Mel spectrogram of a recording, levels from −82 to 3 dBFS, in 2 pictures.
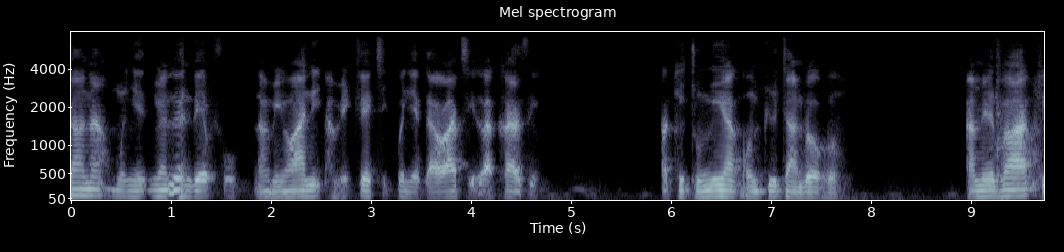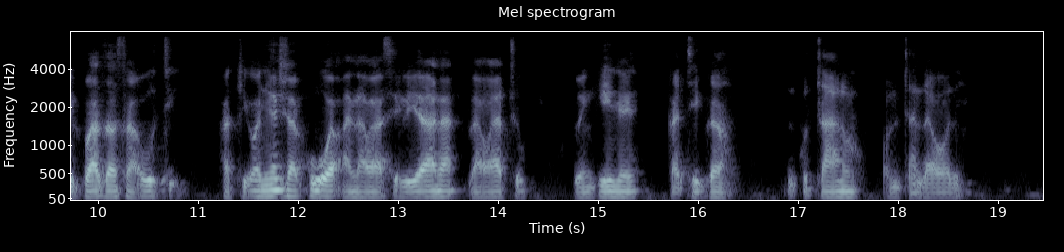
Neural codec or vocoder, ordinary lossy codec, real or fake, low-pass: codec, 16 kHz, 1 kbps, FreqCodec, larger model; Opus, 64 kbps; fake; 7.2 kHz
